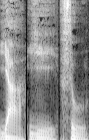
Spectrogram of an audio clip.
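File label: "yayithu", concatenated syllables; Affixing experiment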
